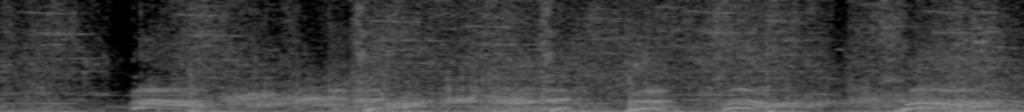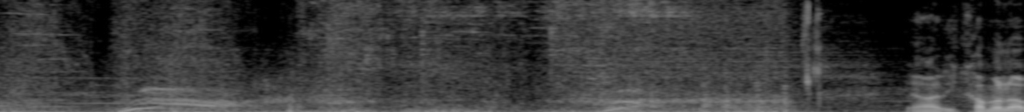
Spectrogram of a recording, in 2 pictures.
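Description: Blades whoosh and clash in a fast fight.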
